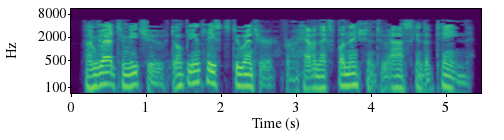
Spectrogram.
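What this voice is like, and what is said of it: Deep male voice. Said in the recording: “cried a deep voice, the rider's”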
